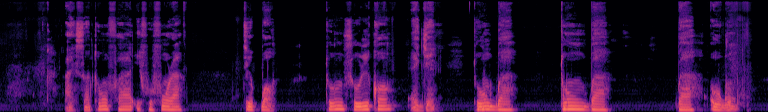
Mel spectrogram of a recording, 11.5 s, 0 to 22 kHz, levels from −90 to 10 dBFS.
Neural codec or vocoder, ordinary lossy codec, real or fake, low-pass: none; none; real; none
